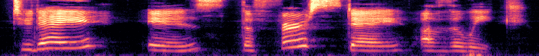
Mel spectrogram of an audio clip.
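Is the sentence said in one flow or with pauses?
one flow. The sentence is said in one unbroken breath.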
